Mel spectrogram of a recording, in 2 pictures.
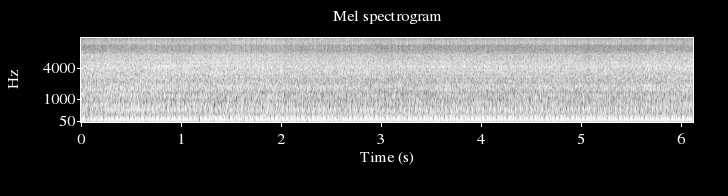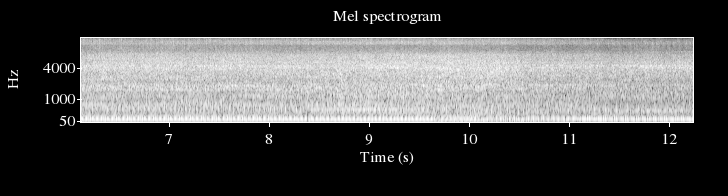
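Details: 2007 MTD/White Outdoors 54-inch zero-turn mower, twin-cylinder, running after charging-system repair, charging about 13.8–14 V: even, steady low drone holding speed with slight dip near end; normal engine running.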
